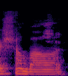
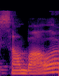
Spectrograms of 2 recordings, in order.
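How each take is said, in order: First: Shambhala said with SH at the start, "SHAM-ba-la"; pronounced with SH. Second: Shambhala said with a plain S at the start, "SAM-ba-la"; pronounced with S. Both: Shown as a demonstration. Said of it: "is that how you say it?".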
